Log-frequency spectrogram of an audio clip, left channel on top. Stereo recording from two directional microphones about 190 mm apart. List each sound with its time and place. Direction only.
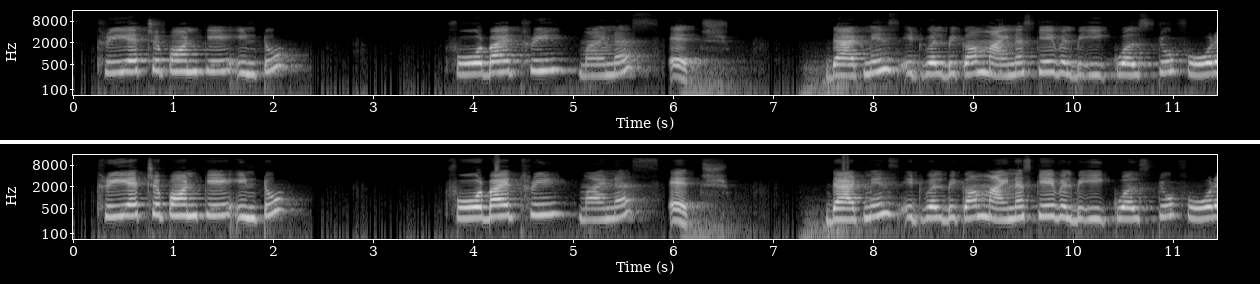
0.2 s a woman's voice: 35° right (ahead or behind)
3.7 s a woman's voice: 40° right (ahead or behind)
5.0 s a woman's voice: 20° right (ahead or behind)
5.8 s a woman's voice: 35° right (ahead or behind)
10.4 s a woman's voice: 20° right (ahead or behind)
